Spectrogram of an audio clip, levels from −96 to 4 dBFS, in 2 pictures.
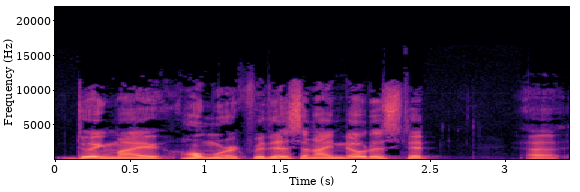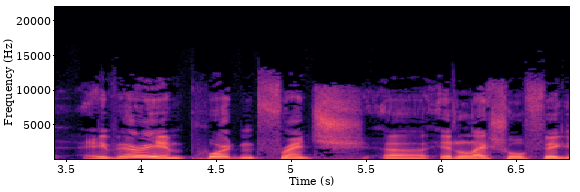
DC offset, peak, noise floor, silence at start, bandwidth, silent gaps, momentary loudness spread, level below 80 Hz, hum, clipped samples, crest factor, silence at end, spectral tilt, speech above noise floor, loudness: under 0.1%; -6 dBFS; -64 dBFS; 0.05 s; 13 kHz; none; 10 LU; -64 dBFS; none; under 0.1%; 16 dB; 0 s; -5 dB/octave; 42 dB; -22 LUFS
